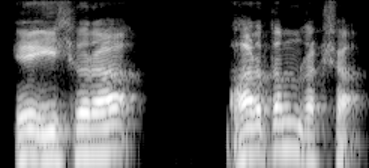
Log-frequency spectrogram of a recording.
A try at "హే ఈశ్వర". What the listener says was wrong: ఈశ్వర అని దీర్ఘం లేదు, హే ఈశ్వర. మనం మాట్లాడేటప్పుడు ఒక్క నిమిషం సార్, మనం మాట్లాడే ఉచ్చారణలో హ్రస్వానికి హ్రస్వంగానే పలికే ప్రయత్నం చేయండి, దీర్ఘానికి దీర్ఘంగానే పలికే ప్రయత్నం చేయండి.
